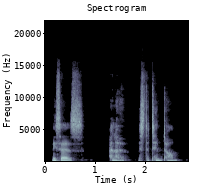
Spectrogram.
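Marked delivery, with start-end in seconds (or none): 1.3-2.6 put-on hushed whisper in a small boy's voice. Describing a voice heard right in your ear, a whispering small boy's voice. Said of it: "it sounds like the voice of a small boy ... he whispers".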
